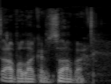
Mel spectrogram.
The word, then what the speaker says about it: Avalokitesvara: The Dalai Lama is also considered to be a successor in a line of Tolkas, who are believed to be incarnations of, I'm going to butcher this name, Avalokitesvara. – It's Avalokitesvara.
